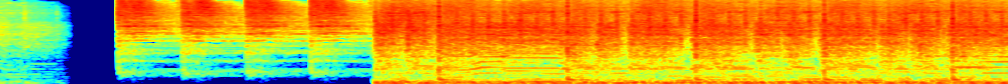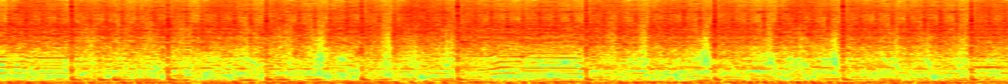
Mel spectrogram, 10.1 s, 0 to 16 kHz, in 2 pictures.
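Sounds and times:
heavy metal band playing: 0.0s - 0.4s, 1.8s - 10.0s.

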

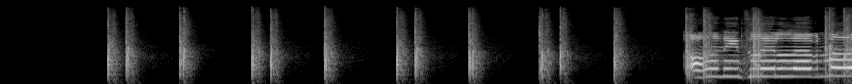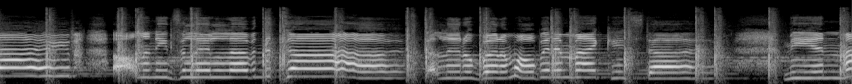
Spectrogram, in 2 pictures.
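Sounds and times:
handclaps keeping a beat: 1.0s - 17.0s
voices singing in harmony: 6.9s - 17.0s.

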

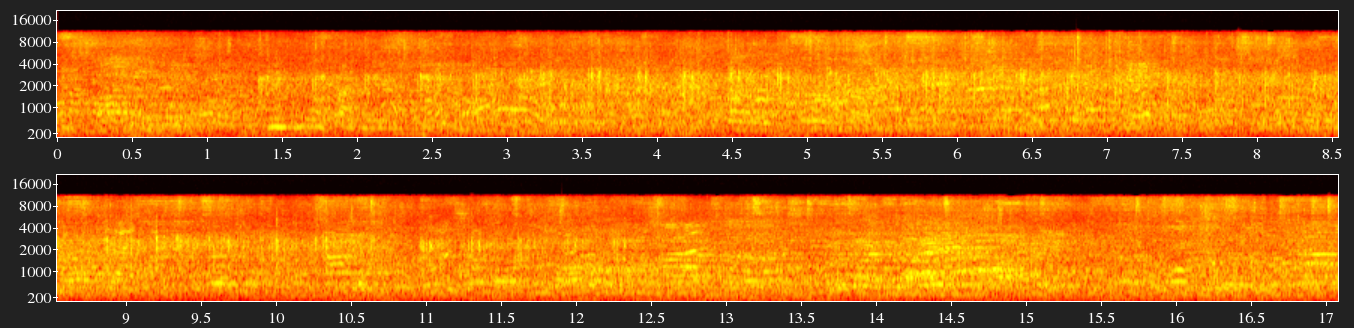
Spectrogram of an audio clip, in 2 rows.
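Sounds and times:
crowd talking: 0.0s - 17.0s.

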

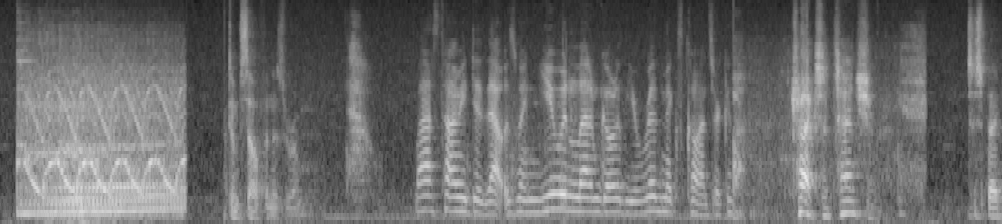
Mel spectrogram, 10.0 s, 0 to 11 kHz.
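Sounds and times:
police siren fast yelp: 0.2s - 1.9s.

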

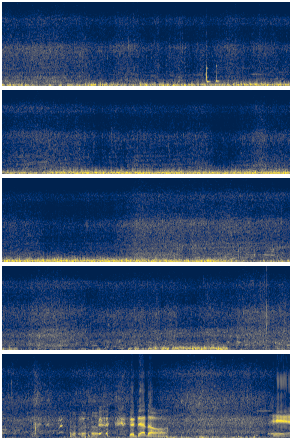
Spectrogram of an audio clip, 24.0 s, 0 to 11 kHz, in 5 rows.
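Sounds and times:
small waves washing on beach: 0.0s - 24.0s
wind on microphone: 0.0s - 24.0s.

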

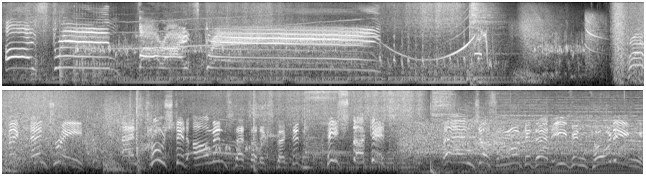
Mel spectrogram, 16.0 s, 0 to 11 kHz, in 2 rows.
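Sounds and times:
swooping whistle glide: 4.7s - 6.3s.

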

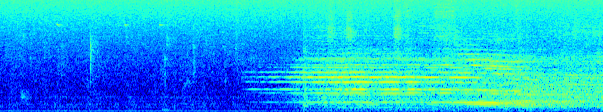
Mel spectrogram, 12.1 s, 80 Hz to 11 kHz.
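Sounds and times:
low rumble: 4.9s - 12.0s
sustained chord of tones: 4.9s - 12.0s.

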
